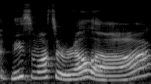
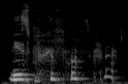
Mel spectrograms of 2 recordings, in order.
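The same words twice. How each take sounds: First: Said in the usual way. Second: Whispered with a laugh in it; whispered aside. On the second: Shown as a demonstration. Trying the joke quietly first, laughing whisper. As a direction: breathe it out as a giggly whisper.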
